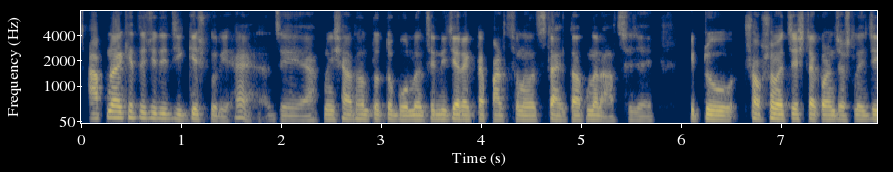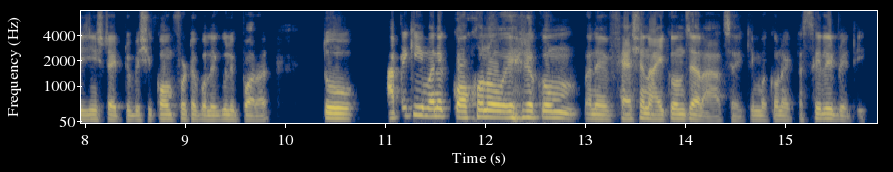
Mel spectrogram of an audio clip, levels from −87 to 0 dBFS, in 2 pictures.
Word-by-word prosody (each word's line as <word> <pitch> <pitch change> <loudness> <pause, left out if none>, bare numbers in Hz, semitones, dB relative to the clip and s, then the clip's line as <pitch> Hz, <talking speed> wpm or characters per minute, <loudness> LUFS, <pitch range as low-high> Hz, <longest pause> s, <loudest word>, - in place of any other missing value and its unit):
আপনার 160 +3 +2
ক্ষেত্রে 155 -2 -3
যদি 140 -1 -2
জিজ্ঞেস 120 +2 -3
করি, 105 -4 -7
হ্যাঁ - - -5 0.3
যে 110 - -9 0.3
আপনি 120 +3 -7
সাধারণত 125 -1 -3 0.3
বললেন 110 0 0
যে 120 - -3
নিজের 120 +1 +2
একটা 120 - -3
পার্সোনাল 115 0 -2
স্টাইল 105 - -1
তো - - +1
আপনার 115 0 -3
আছে 100 +3 -9
যাই। 95 0 -12 0.4
একটু 125 - 0 0.4
সবসময় 130 -4 +2
চেষ্টা 130 0 +2
করেন 120 -1 0
যে - - -1
আসলে 120 +1 -5
যে 120 - +1
জিনিসটা 120 -1 -1
একটু - - -10
বেশি 115 +2 -2
কমফোর্টেবল 120 -1 0
এগুলি 120 0 -2
পড়ার। 105 0 -1 0.6
তো 145 - +8 0.6
আপনি 185 +9 +1
কি 225 - +3
মানে 200 0 +7 0.2
কখনো 175 +3 +6 0.2
এরকম 165 0 +3 0.3
মানে 125 -1 +1 0.2
ফ্যাশন 125 +4 +2
আইকন 130 +2 +2
যারা 105 -5 +3
আছে 105 - -6
কিংবা 115 -2 -5
কোন 115 - -2
একটা - - -15
সেলিব্রিটি 130 -5 -1
120 Hz, 175 wpm, -23 LUFS, 115-135 Hz, 0.6 s, তো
